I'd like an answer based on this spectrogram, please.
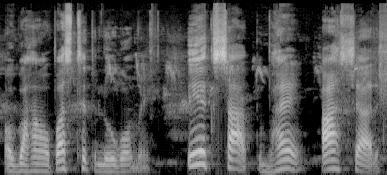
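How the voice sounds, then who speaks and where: A woman teaching a Hindi poem to students, reciting verse lines slowly and then explaining what each word means. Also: deep voice, expressive, gravelly, darkish tone, husky.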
